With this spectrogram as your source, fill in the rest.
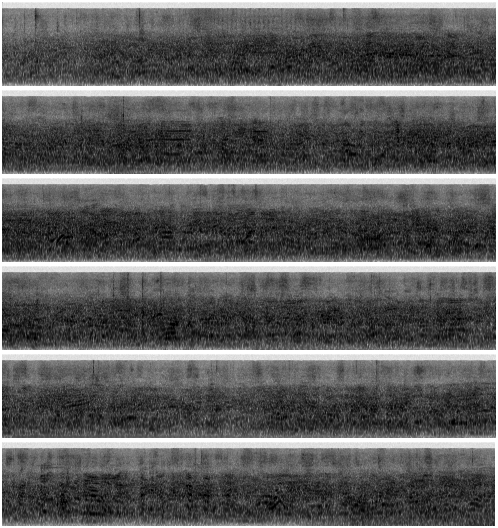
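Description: A large crowd of men and women chatters and greets one another in a big echoing hall.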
